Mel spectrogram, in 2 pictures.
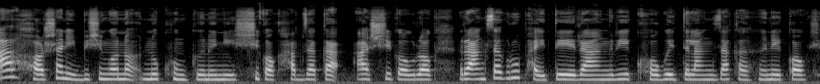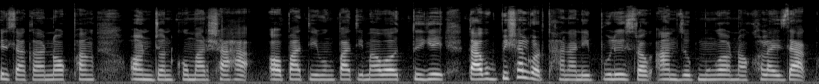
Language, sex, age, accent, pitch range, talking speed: English, female, 20-39, Indian, 225-245 Hz, 130 wpm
